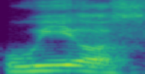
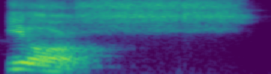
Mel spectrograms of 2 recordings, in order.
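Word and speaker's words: υἱός: Kita sering mendengar huios gitu ya Bapak Ibu ya. Huios ya. Tapi ini bacanya ios. Ios ya.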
